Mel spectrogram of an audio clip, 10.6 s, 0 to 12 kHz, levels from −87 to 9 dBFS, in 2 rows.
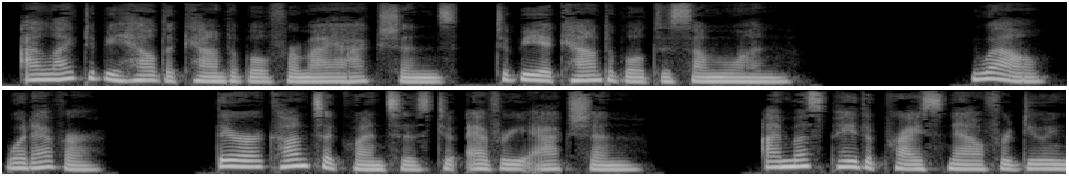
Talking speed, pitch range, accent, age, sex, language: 170 wpm, 130-155 Hz, American, 50-69, female, English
